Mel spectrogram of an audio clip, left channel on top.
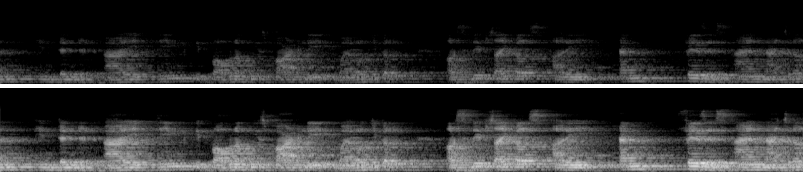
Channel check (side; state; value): left; quieter; 19.5 dB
